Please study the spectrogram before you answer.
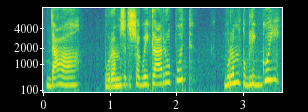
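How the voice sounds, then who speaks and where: Woman as a teenage schoolgirl, high voice, Cebuano accent, giddy, shy, radio drama acting. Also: animated, a little fast, close to an everyday voice. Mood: flustered, coy.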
